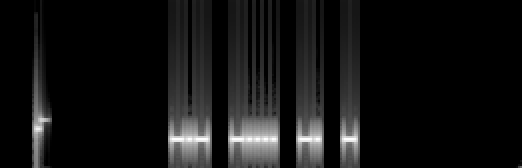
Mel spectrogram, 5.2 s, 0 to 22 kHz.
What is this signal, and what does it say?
Morse code, heard as a keyed tone, about 29 wpm, spaced as for 21 wpm, 700 Hz. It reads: K6NT
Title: USA Call Signs - 4 Characters - 2x Character Spacing - 30wpm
